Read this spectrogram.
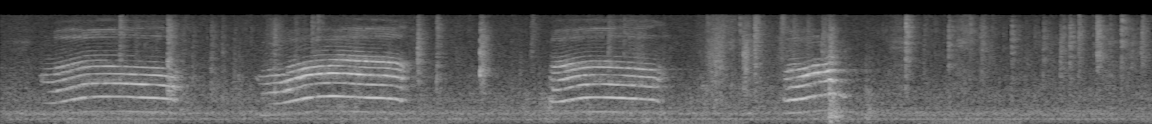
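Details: Siamese cats at indoor feeding time, calling loudly for food; three long wavering, nasal meows each about a second and a half, spaced roughly two seconds apart, then a shorter fourth cry and a faint click.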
